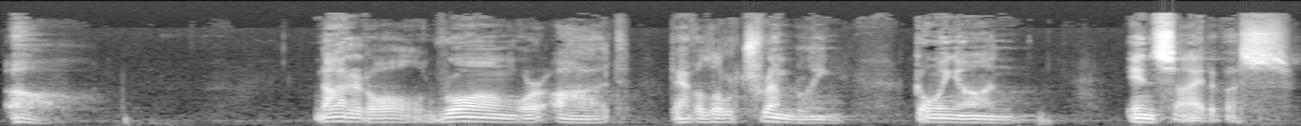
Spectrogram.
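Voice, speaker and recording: A man's voice: deep voice, steady tone, slow, pauses often, a bit bright. A man preaching a sermon as pastor, earnest and emphatic, repeating his questions to the congregation. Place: church sanctuary. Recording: long church reverb.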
